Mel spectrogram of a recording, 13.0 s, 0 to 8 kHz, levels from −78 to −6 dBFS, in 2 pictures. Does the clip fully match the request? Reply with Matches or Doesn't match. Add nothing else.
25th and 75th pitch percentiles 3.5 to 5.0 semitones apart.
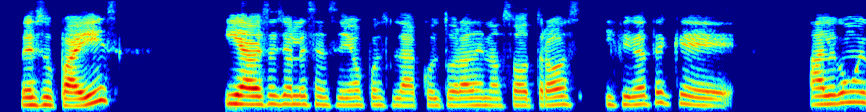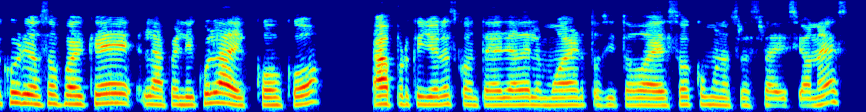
Doesn't match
